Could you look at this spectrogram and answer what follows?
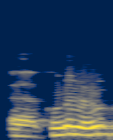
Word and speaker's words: Cuddalore: It's actually not pronounced Cuddalore anymore, thank God, Kudalur, but anyway, Cuddalore is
